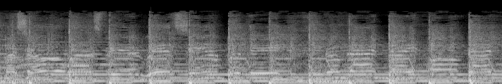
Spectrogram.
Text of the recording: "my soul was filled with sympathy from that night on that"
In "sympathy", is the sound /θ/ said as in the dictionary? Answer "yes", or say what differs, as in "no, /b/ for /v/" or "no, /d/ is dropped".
no, /t/ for /θ/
